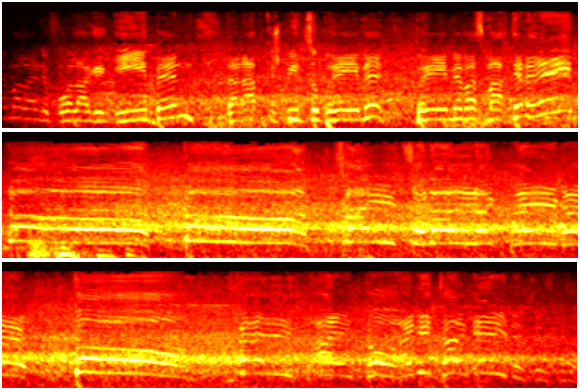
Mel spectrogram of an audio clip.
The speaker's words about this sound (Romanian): V-ați dat seama cu siguranță că e vorba de un meci de fotbal. Știți și unde se desfășoară acest meci, pentru că ați auzit cuvântul gol și v-ați dat seama că explozia de bucurie este efectul golului înscris.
